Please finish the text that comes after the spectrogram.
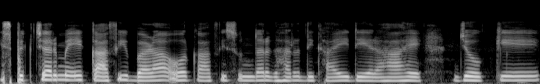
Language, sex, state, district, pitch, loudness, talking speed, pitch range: Hindi, female, Odisha, Malkangiri, 185 Hz, -16 LUFS, 165 wpm, 175-195 Hz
